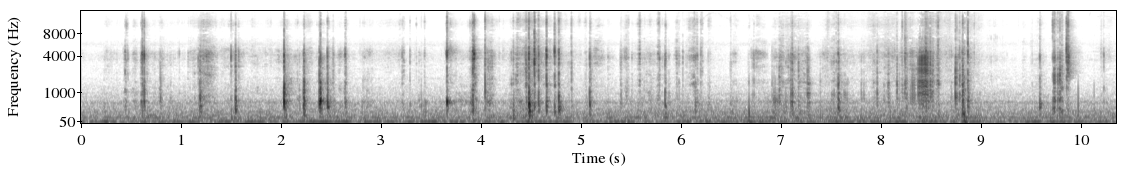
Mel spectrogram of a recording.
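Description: Breakfast food packaging being handled: irregular crinkles, clicks and scrapes, busiest around the middle and again near the end.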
